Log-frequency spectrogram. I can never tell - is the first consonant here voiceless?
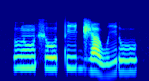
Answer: no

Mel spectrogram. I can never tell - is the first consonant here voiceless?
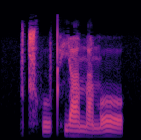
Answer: yes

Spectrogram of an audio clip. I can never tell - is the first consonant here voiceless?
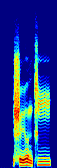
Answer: yes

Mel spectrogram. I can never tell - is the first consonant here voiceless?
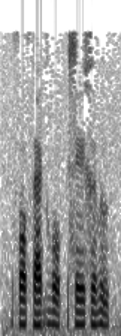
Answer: yes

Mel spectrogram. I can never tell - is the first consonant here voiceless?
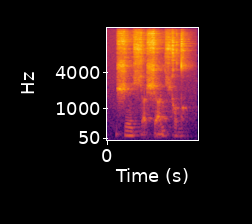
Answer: yes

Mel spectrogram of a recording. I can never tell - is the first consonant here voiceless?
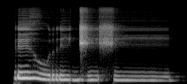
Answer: no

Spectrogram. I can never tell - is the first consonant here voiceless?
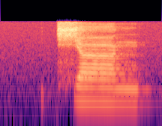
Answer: yes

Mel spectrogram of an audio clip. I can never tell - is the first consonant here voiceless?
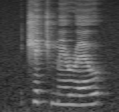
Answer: yes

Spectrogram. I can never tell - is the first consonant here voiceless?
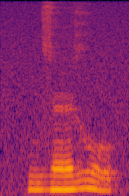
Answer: no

